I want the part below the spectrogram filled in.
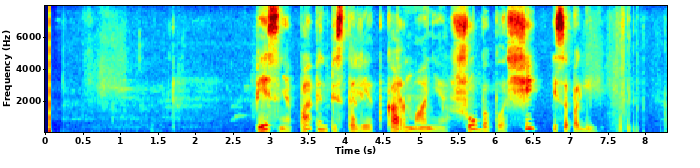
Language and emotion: Russian, positive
